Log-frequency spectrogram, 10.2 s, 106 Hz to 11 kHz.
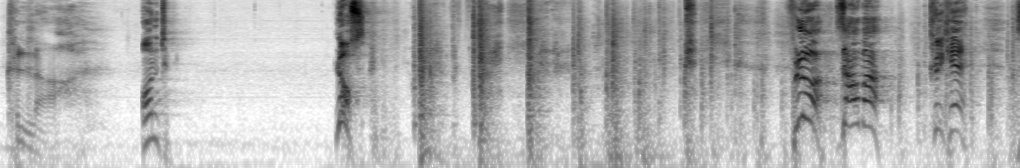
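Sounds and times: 
speech: 0:00.2 - 0:01.8, 0:03.4 - 0:04.4, 0:08.1 - 0:10.1
door being pushed open forcefully: 0:04.1 - 0:10.1.

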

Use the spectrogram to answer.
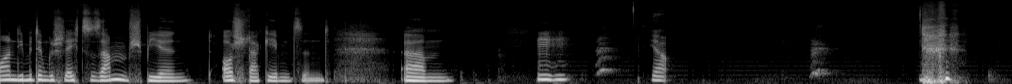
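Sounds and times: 
speech: 0:00.0 - 0:04.6, 0:05.4 - 0:05.8, 0:06.5 - 0:06.8
dreaming female dog barking in her sleep: 0:06.0 - 0:06.3, 0:08.1 - 0:08.5.

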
